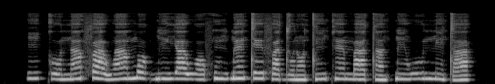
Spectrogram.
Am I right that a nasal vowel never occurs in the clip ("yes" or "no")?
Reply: no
